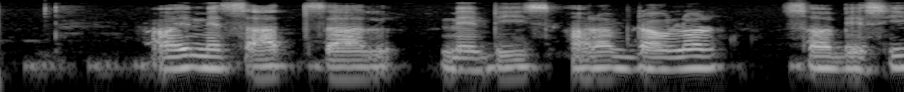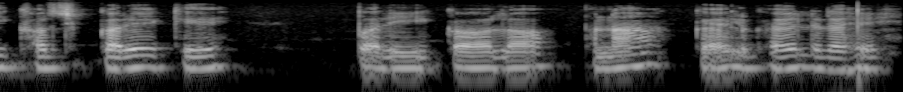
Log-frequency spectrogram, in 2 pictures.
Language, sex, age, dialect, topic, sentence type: Maithili, male, 25-30, Eastern / Thethi, banking, statement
